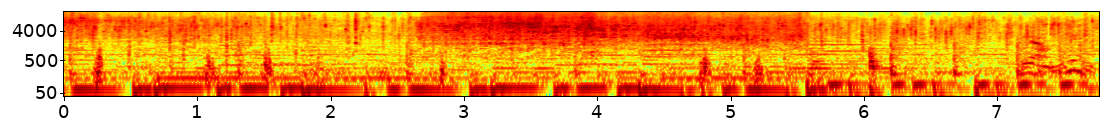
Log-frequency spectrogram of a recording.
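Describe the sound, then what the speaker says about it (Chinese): Chicken breast frying in an oiled pan crackles with loud, close sizzling, punctuated by clattering stirs and a low steady hum beneath. "两面煎至金黄，倒入料汁儿"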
